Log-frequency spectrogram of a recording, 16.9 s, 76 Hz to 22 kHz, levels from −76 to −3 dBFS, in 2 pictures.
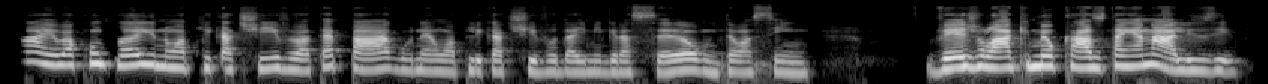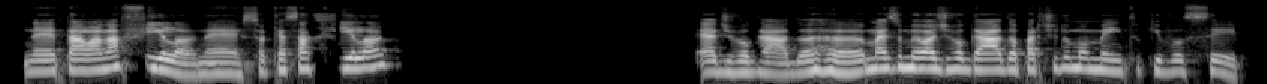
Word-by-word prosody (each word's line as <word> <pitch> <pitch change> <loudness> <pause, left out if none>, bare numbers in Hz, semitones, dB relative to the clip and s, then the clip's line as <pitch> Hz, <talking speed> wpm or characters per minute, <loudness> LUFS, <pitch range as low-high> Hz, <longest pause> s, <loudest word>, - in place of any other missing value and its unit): Ah, 345 -2 +2
eu 280 -1 0
acompanho 280 0 0
no 245 -2 -2
aplicativo, 225 -1 -3
eu - - 0
até 200 +6 -1
pago, 215 -3 +2
né, 195 -1 -6
um 190 - -7
aplicativo 185 0 -6
da 180 -1 -5
imigração, 180 +2 -3
então 175 +1 -7
assim, 175 -1 -9 0.8
vejo 240 +3 +4
lá 240 -1 +9
que 240 - -4
o 255 - +3
meu 255 0 +4
caso 240 -3 +6
está 270 +3 +2
em 260 0 +3
análise, 195 -8 +4 0.3
né, 190 +1 -4
está 200 +1 +2
lá 205 +1 +1
na 235 +3 +3
fila, 195 -13 -3
né, 160 0 -6
só 185 +4 -10
que 185 - -10
essa 220 +3 -2 0.2
fila 235 +4 -2 2.0
É 180 - -1
advogado, 170 -2 -3
aham. 180 -1 -2
Mas 225 +1 -1
o 240 - -3
meu 225 -1 0
advogado, 210 -1 +1
a 205 - -2
partir 210 +2 -7
do 235 - -8
momento 210 -3 -7
que 190 - -11
você 185 -4 -11
205 Hz, 165 wpm, -22 LUFS, 180-235 Hz, 2.0 s, lá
